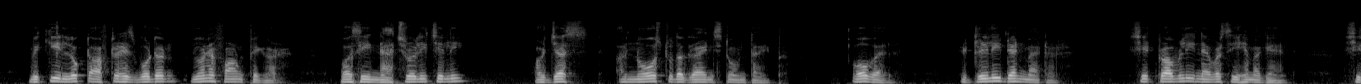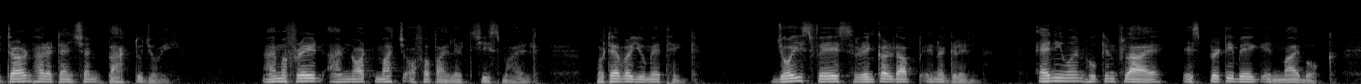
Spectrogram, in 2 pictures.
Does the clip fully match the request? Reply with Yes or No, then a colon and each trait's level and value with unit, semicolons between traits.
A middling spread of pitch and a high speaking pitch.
No: average, 3.7 semitones; low, 120 Hz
